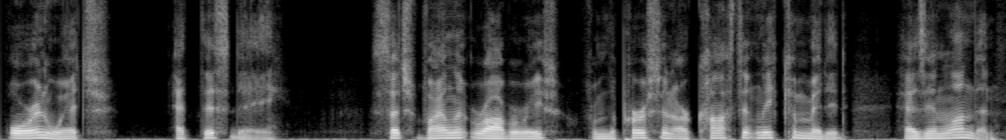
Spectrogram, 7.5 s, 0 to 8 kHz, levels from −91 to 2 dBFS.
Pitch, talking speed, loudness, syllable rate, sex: 125 Hz, 145 wpm, -18 LUFS, 4.7 syllables/s, male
